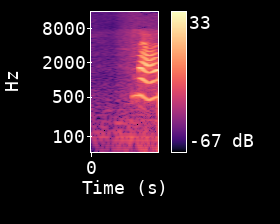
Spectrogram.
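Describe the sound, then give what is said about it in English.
A single hungry cat meows once: a short, clear, tonal cry that swells up out of near silence and holds to the end. “Oh, them cats are hungry, man.”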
